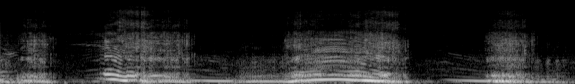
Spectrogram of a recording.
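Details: Lion roaring in separate bursts, with long low moans that swell and fade, separated by brief quieter gaps.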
